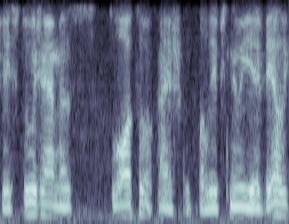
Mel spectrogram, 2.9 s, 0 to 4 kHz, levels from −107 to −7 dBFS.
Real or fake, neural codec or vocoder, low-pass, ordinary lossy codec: fake; vocoder, 44.1 kHz, 128 mel bands, Pupu-Vocoder; 3.6 kHz; Opus, 32 kbps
